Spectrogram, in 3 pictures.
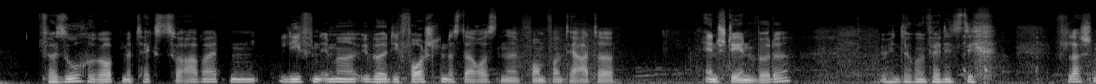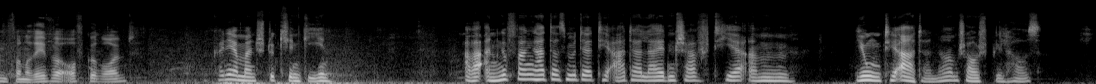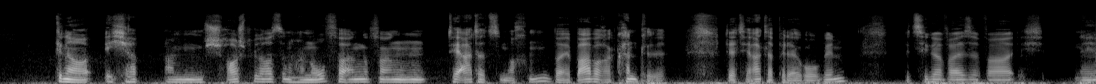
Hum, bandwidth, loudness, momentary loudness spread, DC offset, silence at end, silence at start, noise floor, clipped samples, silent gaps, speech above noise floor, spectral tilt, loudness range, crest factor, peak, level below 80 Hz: none; 14.5 kHz; -24 LUFS; 18 LU; under 0.1%; 0 s; 0 s; -53 dBFS; under 0.1%; none; 30 dB; -5.5 dB/octave; 6 LU; 22 dB; -2 dBFS; -40 dBFS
